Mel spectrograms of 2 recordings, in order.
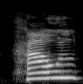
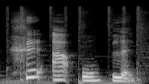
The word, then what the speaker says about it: haul: Brytyjczycy, Amerykanie, shopping, zapisujemy h-a-u-l. Brytyjczycy wymówią je jako haul, a Amerykanie haul. To brytyjskie u to jest tak naprawdę o, które jest trochę podobne do u, haul, ale nadal jest to o.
